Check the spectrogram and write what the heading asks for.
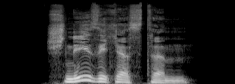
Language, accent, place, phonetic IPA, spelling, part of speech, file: German, Germany, Berlin, [ˈʃneːˌzɪçɐstəm], schneesicherstem, adjective, De-schneesicherstem.ogg
- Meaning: strong dative masculine/neuter singular superlative degree of schneesicher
